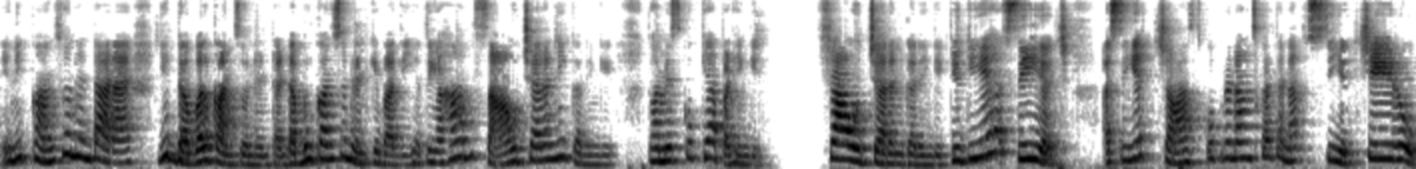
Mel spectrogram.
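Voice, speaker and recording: A woman's voice: on the high side, reverberant. A woman teacher with an Indian accent explains English word pronunciations, thinking aloud, correcting herself and asking rhetorical questions. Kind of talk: slow classroom-style explanation mixing Hindi and English.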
